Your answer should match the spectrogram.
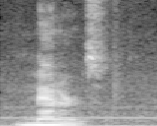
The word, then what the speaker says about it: Menards: other just google those students together and it's pronounced menards oh menards really not important though yeah it's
